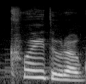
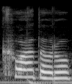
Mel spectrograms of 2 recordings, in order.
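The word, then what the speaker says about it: Kwade: 알렉시아 더의 작품을 보시겠습니다 폴란 이름인데 영어 발음으로는 알렉시아 웨이라 부르기 때문에 발음이 혼동스러운요 아티스트 이름 목록에서 찾아보니 와더 발음한다고 써 있었습니다 이번 전시는 알렉시아 와더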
